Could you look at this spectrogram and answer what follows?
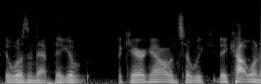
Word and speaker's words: caracal: Eastern Cape is the Caracal, which is like Caracal. Caracal. It's a lynx species. So it's like our bobcat or our spell it.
